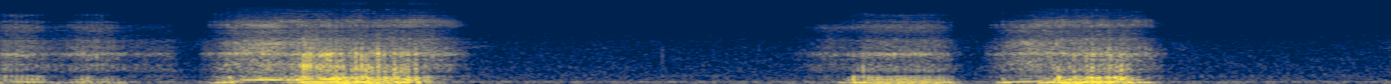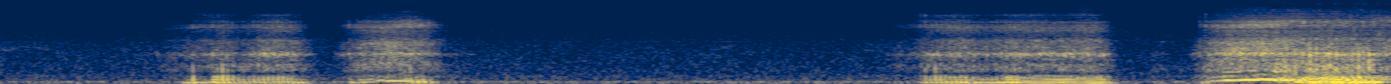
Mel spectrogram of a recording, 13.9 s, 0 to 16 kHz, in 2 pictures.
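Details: Real-time recording of a sleeping woman who was very tired: regular rough snoring in doubled bursts, about 16 breaths a minute, with quiet room sound between; snoring during sleep.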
